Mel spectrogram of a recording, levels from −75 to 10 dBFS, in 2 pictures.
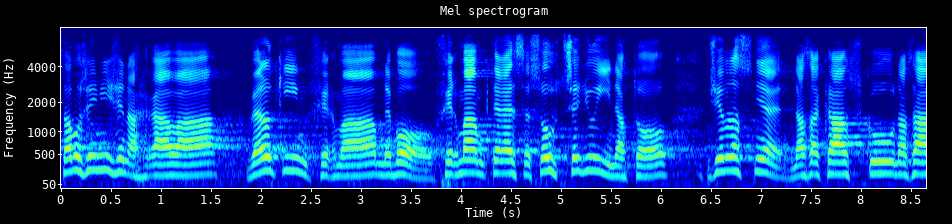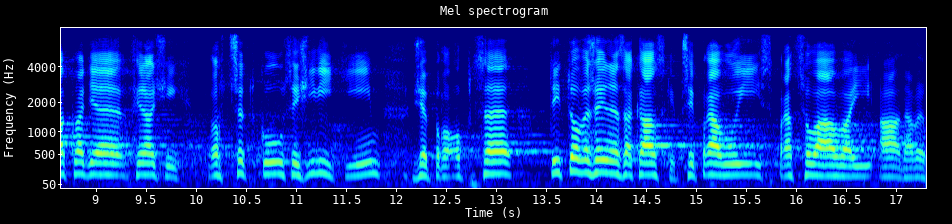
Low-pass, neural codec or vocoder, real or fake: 7.2 kHz; none; real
